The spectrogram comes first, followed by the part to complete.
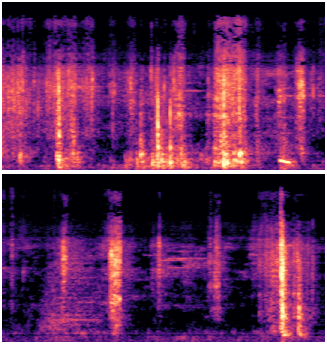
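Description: Plastic wrapping crinkling and rustling in irregular bursts, with light knocks, as parts are handled and pulled out of a cardboard box.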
